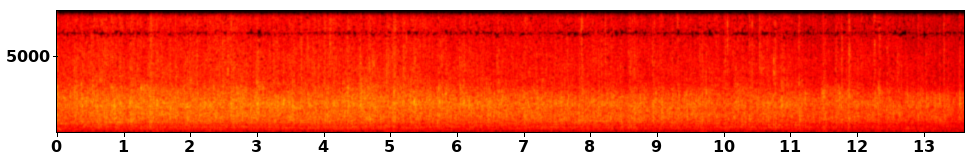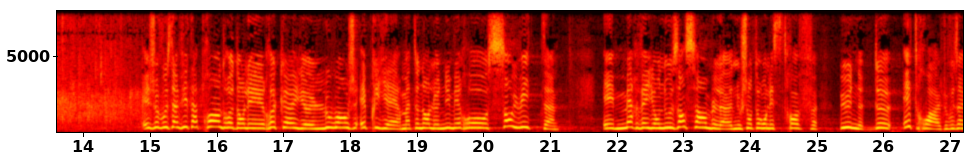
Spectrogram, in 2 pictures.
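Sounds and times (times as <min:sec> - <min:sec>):
audience applause: 0:00.0 - 0:15.0
speech: 0:15.0 - 0:21.2, 0:21.8 - 0:27.1.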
